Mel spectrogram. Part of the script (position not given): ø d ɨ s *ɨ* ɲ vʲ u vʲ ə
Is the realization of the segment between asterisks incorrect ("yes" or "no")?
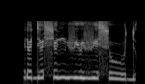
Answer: yes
